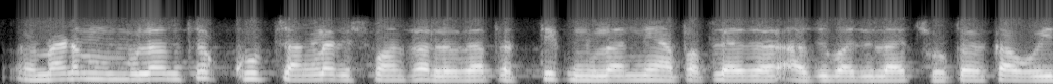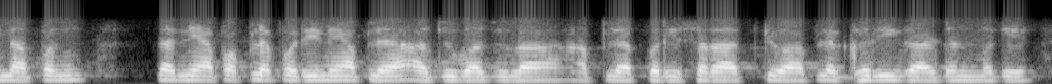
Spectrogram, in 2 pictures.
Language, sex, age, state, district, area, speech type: Marathi, male, 30-45, Maharashtra, Buldhana, urban, conversation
